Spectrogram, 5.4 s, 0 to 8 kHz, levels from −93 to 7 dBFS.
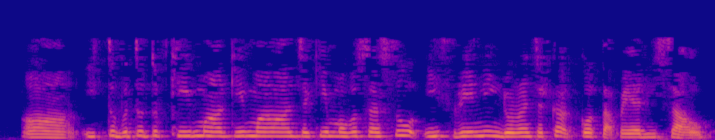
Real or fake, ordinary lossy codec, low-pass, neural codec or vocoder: fake; MP3, 24 kbps; 7.2 kHz; codec, 16 kHz, 4.8 kbps, FACodec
